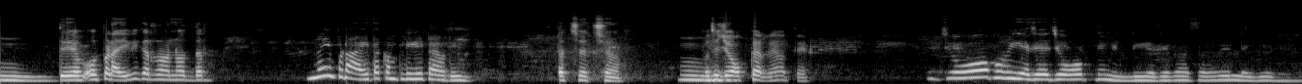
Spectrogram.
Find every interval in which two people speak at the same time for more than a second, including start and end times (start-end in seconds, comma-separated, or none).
none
